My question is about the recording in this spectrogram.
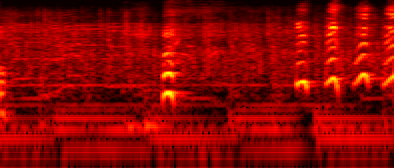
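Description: Steady background music with one short high yelp about halfway, then a woman starting to laugh in quick, high-pitched squeals right at the end.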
